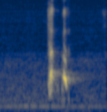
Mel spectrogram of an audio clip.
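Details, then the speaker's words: Newborn girl's hiccups in her first week at home, occurring four or five times a day: two quick, sharp catches in the breath a fraction of a second apart against a faint low hum. "has the hiccups yet again. It's uh a four or five times a day occurrence."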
